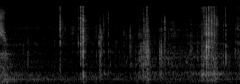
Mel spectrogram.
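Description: Wax paper wrapper of a 1987 Topps baseball card pack crinkling and tearing as it is pulled open, in a few short, faint crackles.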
